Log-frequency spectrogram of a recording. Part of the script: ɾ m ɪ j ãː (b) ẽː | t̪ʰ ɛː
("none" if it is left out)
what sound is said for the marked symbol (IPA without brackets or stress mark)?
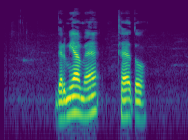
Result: m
